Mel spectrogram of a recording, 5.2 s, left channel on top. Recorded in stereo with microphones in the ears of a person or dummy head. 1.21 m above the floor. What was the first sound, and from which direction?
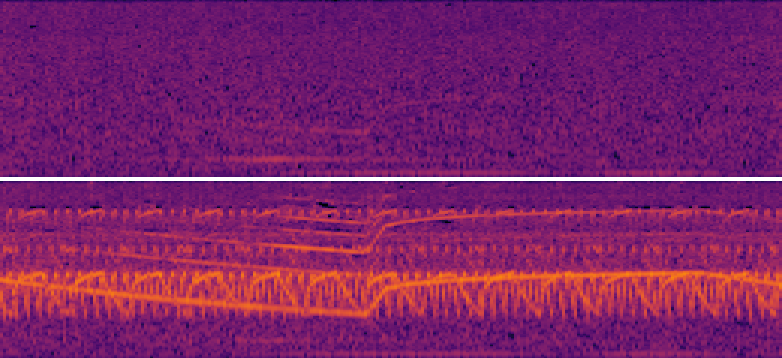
Only background noise.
